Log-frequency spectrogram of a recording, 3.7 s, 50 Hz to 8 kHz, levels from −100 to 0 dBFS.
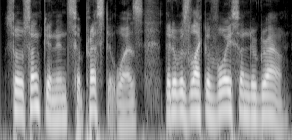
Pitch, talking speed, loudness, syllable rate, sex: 125 Hz, 215 wpm, -16 LUFS, 5.9 syllables/s, male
